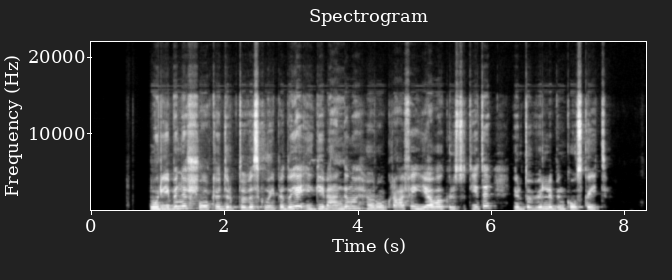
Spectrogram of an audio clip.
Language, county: Lithuanian, Kaunas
